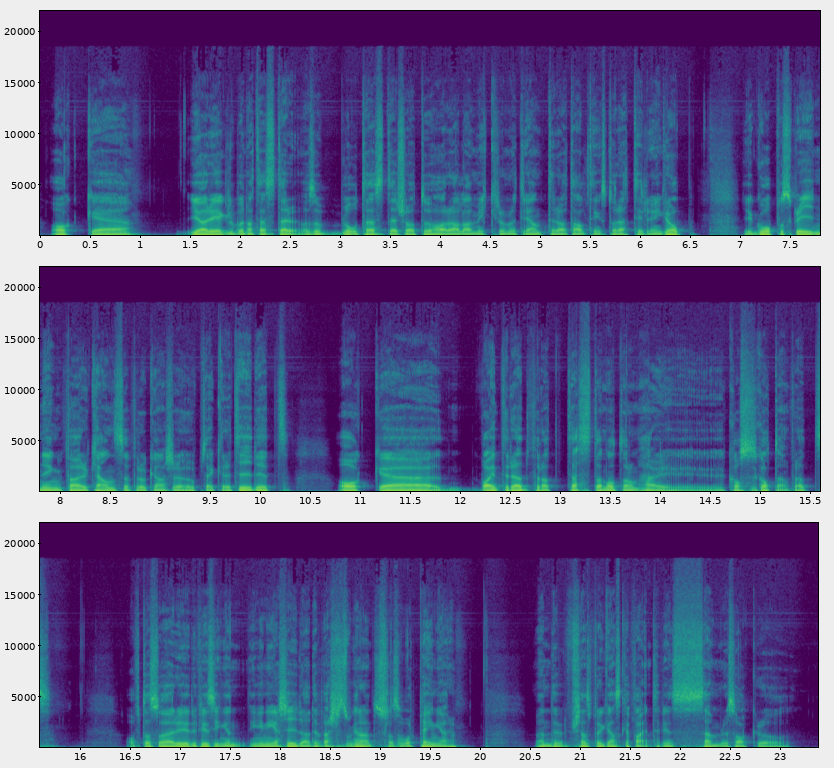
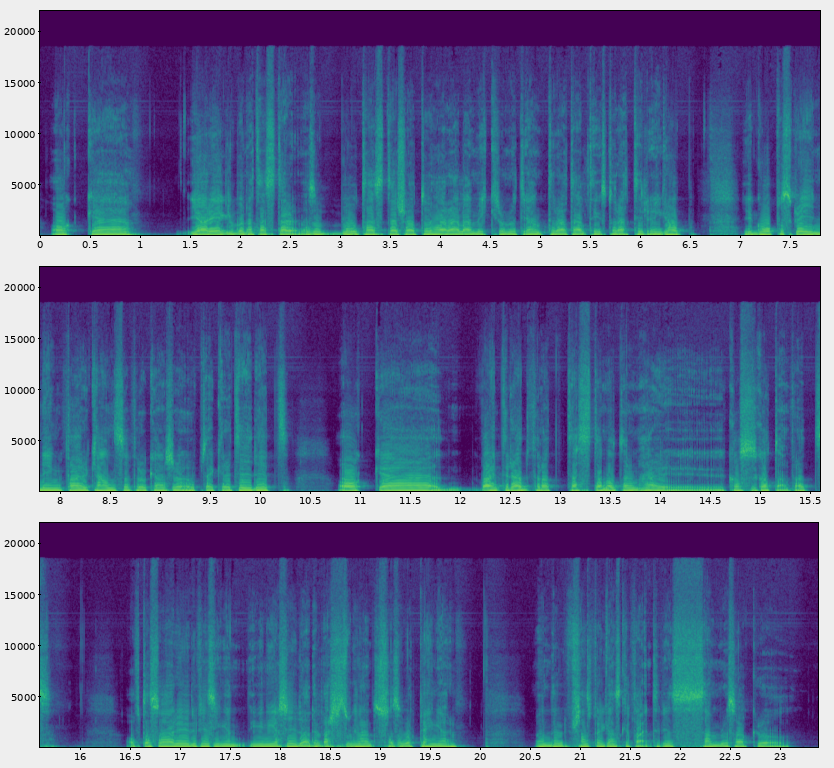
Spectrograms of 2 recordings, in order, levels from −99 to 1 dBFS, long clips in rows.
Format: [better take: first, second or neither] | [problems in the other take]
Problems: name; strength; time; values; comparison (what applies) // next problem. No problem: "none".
first | distortion; heavy; 7 dB below the speech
